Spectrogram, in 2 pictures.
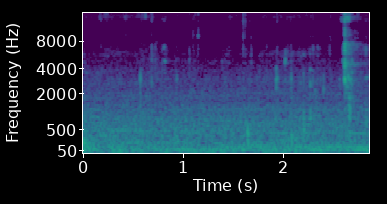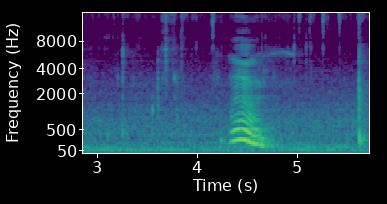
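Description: A young woman slurps and chews food.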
